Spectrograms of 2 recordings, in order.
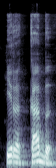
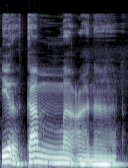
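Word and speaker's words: ارْكَبْ مَعَنَا: Tapi kalau ba sukun bertemu dengan huruf ma ya, huruf mim, yaitu huruf yang berdekatan dengan huruf ba ya, tempat keluar hurufnya, maka irkab itu tidak tepat. Jadi dibacanya irkam ma'ana. Tuh, ba sukunnya dimasukkan ke huruf mim.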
